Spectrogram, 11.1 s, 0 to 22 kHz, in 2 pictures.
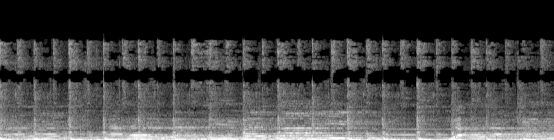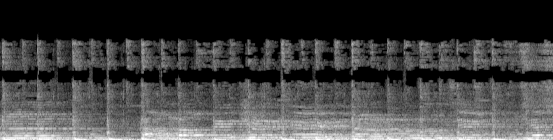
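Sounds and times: amplified backing music: 0.0s - 11.0s
woman singing pop song: 0.0s - 11.0s.

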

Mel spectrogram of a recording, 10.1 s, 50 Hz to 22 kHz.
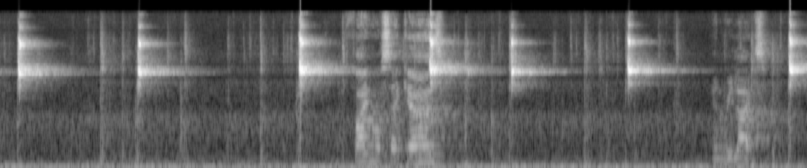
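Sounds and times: faint foot taps: 0.0s - 10.0s
sneakers squeaking on floor: 0.0s - 10.0s.

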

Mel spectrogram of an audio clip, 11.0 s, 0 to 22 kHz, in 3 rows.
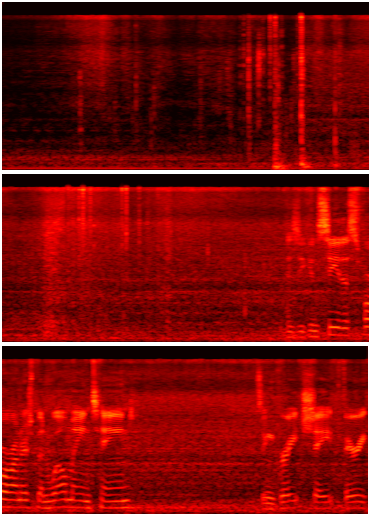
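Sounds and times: car cabin low hum: 0.0s - 11.0s
rustling: 3.9s - 5.6s.

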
